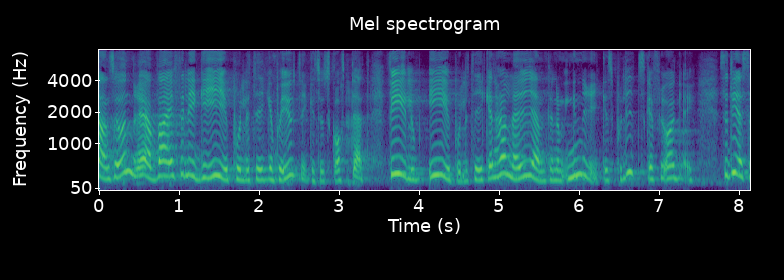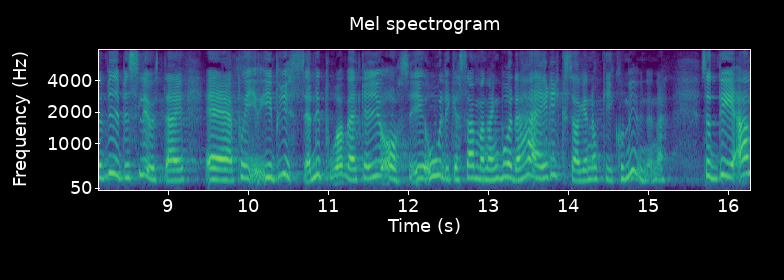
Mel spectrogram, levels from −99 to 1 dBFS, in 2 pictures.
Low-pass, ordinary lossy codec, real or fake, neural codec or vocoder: none; none; real; none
